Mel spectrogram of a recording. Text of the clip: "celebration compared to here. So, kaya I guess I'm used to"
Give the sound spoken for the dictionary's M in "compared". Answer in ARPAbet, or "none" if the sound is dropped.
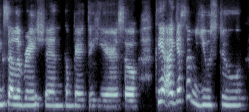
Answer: M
